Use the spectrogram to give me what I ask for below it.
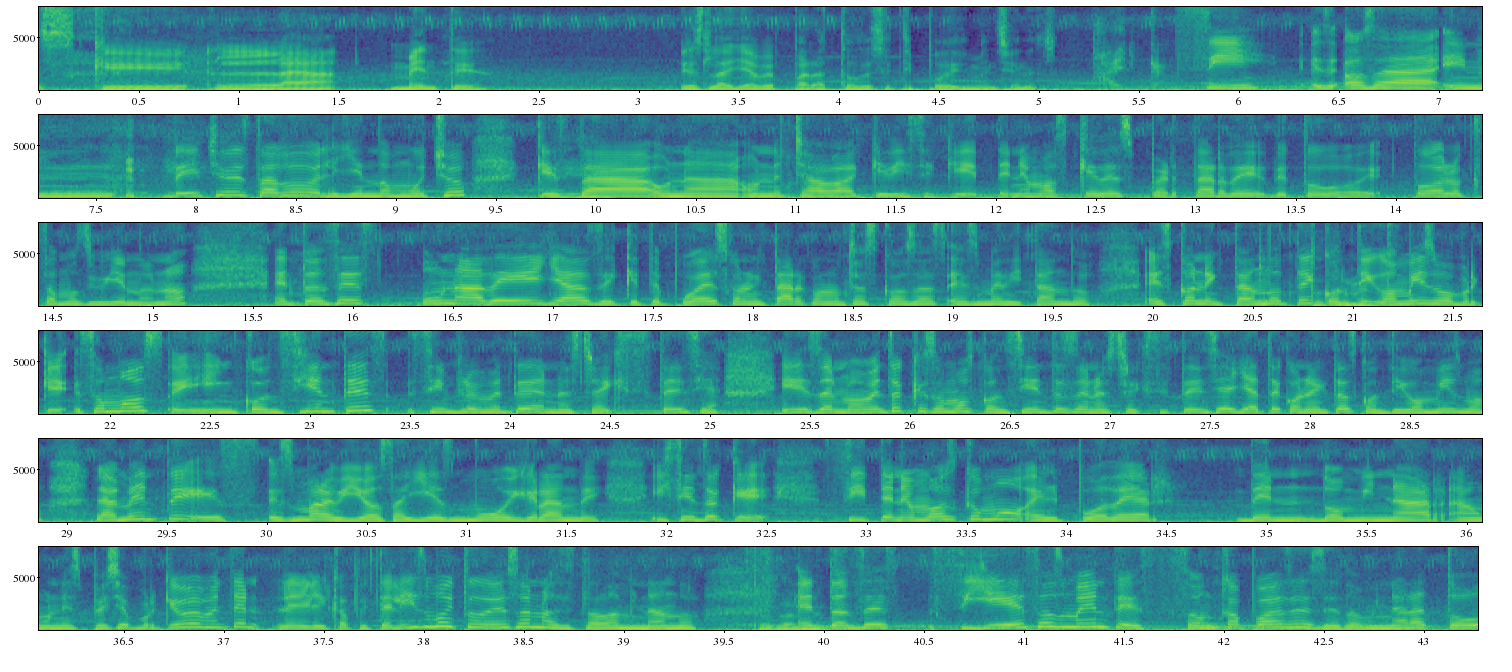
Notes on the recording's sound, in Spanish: Este podcast fue Grabado en un espacio al aire libre en medio de la noche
